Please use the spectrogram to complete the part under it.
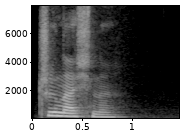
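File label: "тшынасьны", Komi, female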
